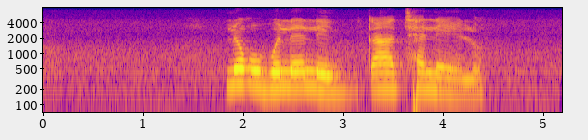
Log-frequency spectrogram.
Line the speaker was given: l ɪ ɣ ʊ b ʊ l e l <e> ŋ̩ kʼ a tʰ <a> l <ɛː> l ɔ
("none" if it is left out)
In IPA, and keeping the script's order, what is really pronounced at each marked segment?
e, ɛ, ɛː

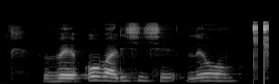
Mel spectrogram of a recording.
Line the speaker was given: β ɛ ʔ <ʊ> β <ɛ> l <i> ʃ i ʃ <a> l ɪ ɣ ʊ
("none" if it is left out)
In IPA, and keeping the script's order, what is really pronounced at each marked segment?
ʊ, a, i, ɛ

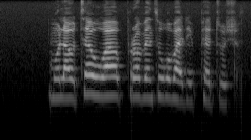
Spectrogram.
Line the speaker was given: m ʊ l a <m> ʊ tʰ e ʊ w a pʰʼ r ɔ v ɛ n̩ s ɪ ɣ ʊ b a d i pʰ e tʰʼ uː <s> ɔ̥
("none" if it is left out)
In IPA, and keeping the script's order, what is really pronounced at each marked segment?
none, ʃ

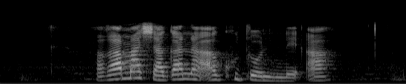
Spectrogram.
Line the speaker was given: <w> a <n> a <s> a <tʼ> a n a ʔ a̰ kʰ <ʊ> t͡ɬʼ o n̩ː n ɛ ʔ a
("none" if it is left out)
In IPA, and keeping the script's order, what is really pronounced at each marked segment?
ɣ, m, ʃ, kʼ, u

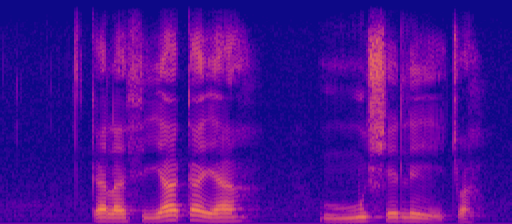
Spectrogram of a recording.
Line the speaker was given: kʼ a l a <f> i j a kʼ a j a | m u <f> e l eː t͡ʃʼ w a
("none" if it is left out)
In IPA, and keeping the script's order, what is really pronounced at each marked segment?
f, ʃ

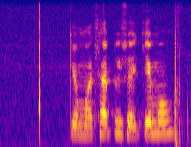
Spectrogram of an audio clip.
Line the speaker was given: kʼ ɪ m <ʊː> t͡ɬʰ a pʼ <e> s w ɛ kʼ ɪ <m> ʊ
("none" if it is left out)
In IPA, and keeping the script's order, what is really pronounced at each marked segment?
ʊ, i, m

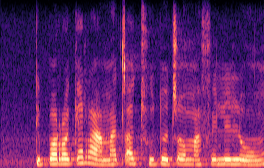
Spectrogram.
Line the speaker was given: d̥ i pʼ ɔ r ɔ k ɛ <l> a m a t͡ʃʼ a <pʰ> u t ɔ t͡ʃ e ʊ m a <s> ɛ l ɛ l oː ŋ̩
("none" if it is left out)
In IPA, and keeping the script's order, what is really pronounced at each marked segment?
r, tʰ, f

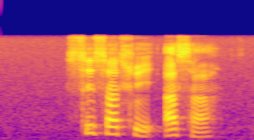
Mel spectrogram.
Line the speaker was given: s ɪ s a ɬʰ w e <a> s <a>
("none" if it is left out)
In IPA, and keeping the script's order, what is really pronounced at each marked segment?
a, a

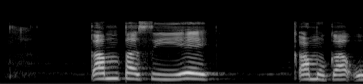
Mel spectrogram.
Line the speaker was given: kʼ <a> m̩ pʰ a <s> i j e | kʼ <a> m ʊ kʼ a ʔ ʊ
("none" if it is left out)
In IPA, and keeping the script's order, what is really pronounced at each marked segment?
a, s, a

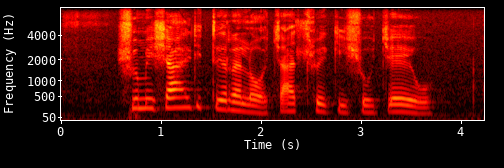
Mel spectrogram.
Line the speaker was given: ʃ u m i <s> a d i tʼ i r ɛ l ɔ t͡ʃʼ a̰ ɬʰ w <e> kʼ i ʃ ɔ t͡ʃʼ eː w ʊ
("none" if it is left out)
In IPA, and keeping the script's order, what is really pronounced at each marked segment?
ʃ, e

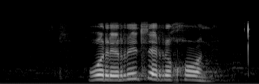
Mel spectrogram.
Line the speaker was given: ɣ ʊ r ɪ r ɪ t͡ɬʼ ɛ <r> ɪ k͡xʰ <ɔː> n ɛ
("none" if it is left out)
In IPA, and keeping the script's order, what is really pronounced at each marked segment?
r, ɔː

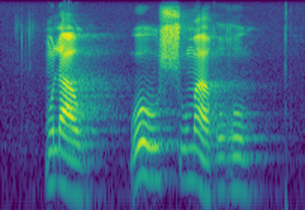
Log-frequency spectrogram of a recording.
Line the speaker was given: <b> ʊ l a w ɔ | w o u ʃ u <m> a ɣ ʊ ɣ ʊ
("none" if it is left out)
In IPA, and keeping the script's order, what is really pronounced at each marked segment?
m, m

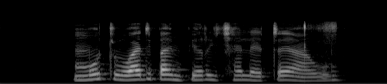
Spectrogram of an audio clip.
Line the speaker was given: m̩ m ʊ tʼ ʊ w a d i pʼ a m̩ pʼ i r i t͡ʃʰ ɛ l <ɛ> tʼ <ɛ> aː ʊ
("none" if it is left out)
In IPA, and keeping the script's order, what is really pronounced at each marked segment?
ɛ, ɛ

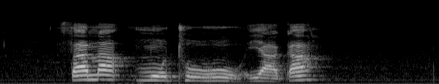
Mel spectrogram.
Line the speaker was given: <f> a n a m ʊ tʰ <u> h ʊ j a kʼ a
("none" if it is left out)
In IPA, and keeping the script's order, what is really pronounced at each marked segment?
s, ʊ

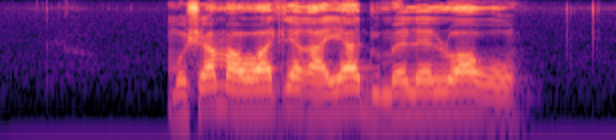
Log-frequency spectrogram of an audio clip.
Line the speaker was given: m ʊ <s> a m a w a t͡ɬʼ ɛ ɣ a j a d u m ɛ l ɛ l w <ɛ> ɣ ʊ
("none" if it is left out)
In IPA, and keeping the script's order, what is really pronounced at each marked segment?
ʃ, a

